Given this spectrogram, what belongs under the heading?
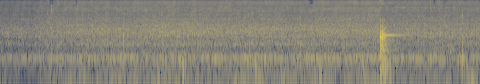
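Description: Garlic hits a hot pan for a cold-weather soup, giving a steady, soft broadband sizzle with faint stirring scrapes and one brief clink near the end.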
